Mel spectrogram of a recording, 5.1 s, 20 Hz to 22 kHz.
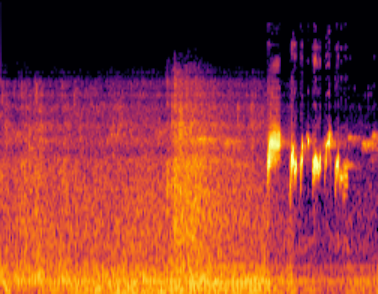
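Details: Morning singing of a red-whiskered bulbul, 'old forest voice' style with 8-9-10 notes, used for teaching young white-cheeked birds. After a low rumbling hum, a rapid burst of about eight sharp, whistled, up-and-down notes lasts about a second.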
